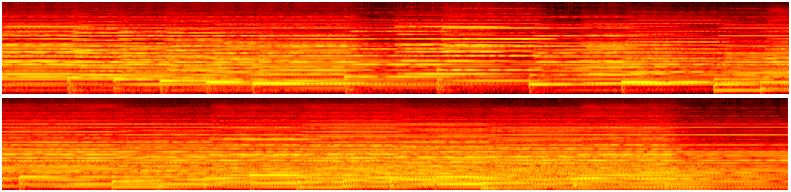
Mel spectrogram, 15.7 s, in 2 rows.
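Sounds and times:
organ playing: 0.0 - 15.7.

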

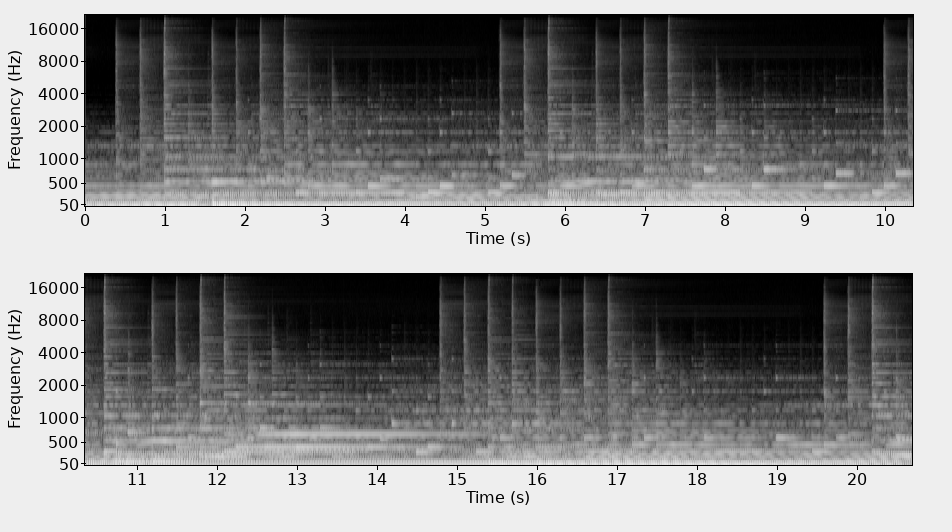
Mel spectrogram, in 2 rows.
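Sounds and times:
space background music: 0.0 - 20.6.

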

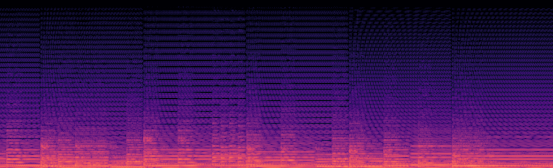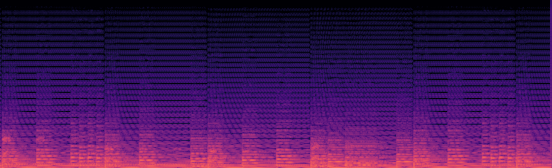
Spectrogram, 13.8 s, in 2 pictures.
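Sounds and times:
port town theme music: 0.0 - 13.7.

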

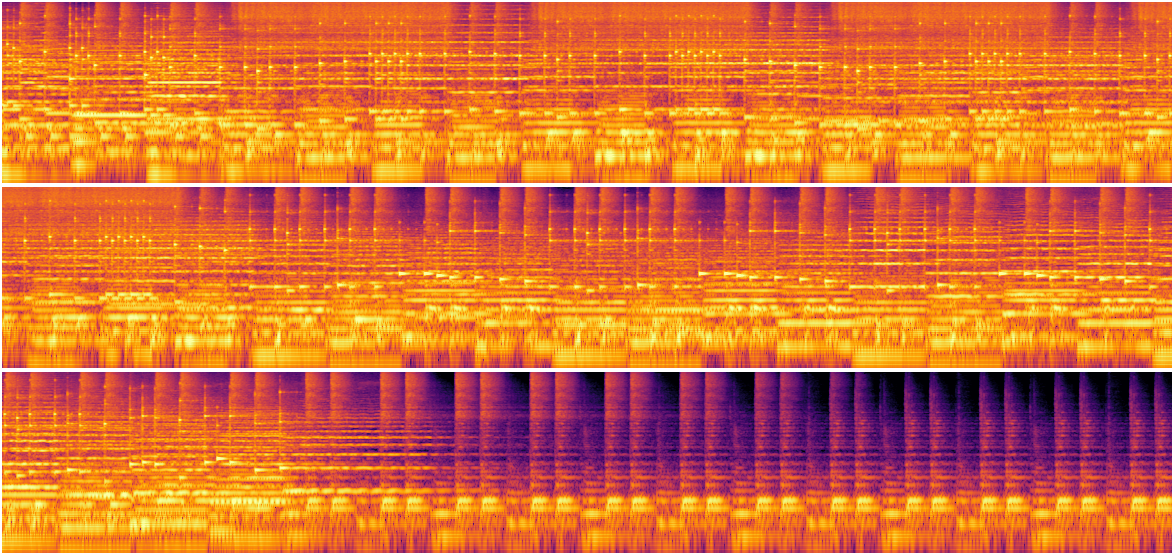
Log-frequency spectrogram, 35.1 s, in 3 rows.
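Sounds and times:
loopable waltz music: 0.0 - 35.0.

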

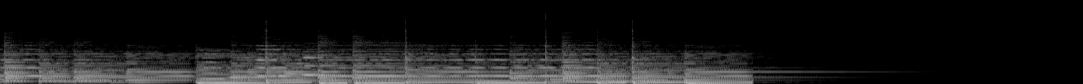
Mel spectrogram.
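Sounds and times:
bossa music: 0.0 - 7.7.

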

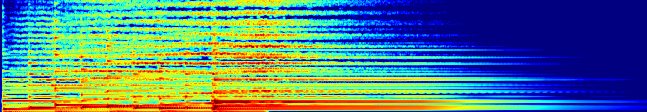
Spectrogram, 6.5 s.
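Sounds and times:
fanfare: 0.0 - 4.4.

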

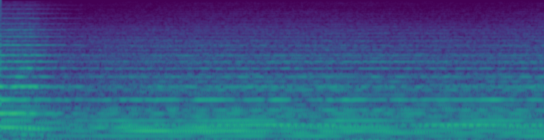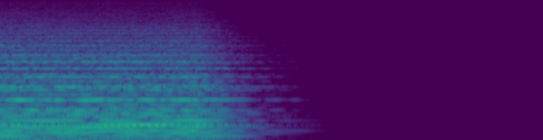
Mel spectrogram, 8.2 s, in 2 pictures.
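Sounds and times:
sad orchestral background music: 0.0 - 6.0.

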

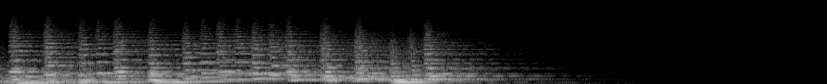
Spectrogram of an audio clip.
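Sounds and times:
classical piece arranged for strings: 0.0 - 5.7.

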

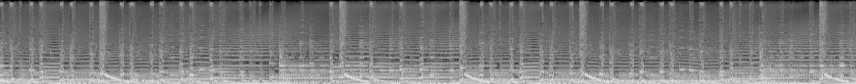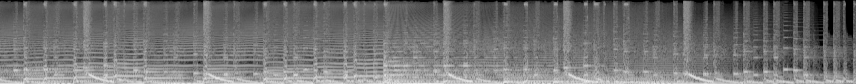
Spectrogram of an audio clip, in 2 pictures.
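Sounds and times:
jazz club music: 0.0 - 17.1.

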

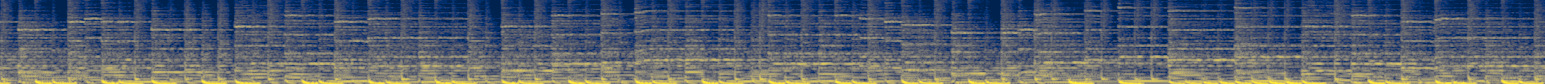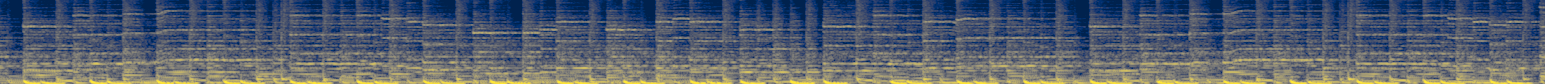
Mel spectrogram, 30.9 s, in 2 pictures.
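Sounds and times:
fairy battle music at 180 bpm: 0.0 - 30.8.

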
